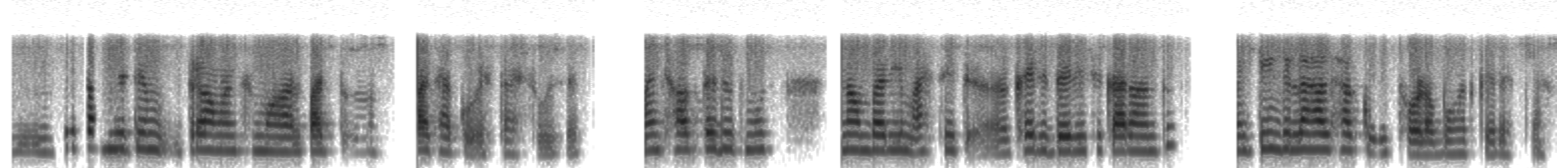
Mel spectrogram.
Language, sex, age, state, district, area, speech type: Kashmiri, female, 45-60, Jammu and Kashmir, Ganderbal, rural, conversation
